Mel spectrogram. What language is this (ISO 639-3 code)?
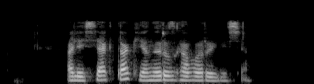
bel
